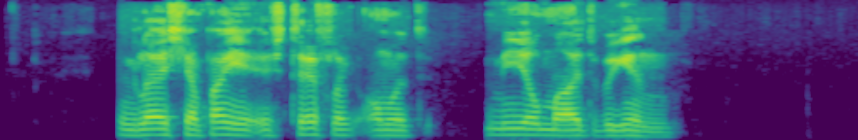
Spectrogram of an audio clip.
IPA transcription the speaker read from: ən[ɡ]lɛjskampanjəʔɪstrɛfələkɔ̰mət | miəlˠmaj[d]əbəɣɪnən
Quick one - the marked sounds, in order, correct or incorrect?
correct, incorrect

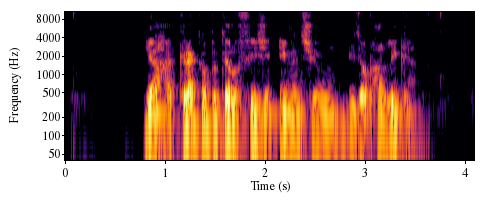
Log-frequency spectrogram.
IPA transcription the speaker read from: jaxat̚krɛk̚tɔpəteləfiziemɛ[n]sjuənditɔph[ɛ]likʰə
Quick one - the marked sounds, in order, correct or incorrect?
correct, incorrect

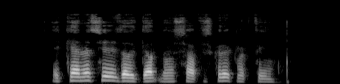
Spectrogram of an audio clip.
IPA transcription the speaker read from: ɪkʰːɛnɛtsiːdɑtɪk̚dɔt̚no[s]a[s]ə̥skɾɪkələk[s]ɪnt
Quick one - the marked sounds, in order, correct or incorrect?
correct, incorrect, incorrect

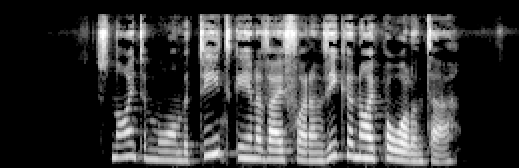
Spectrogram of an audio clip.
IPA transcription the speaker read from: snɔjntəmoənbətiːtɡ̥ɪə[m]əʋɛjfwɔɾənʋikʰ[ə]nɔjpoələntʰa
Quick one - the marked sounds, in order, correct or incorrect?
incorrect, correct

